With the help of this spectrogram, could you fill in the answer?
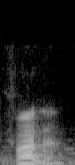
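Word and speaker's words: Fallon: llamado Tomás fala el el apellido fallan se escribe fallón pero se pronuncia fala entonces por eso quedó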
